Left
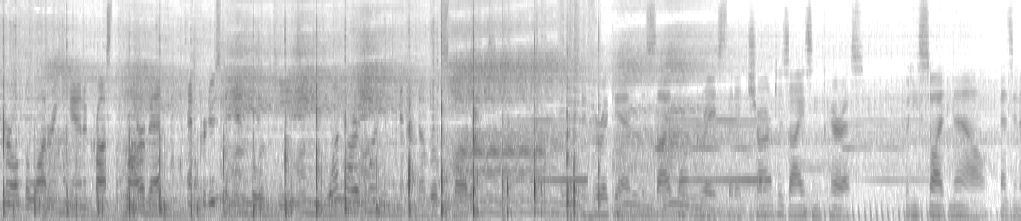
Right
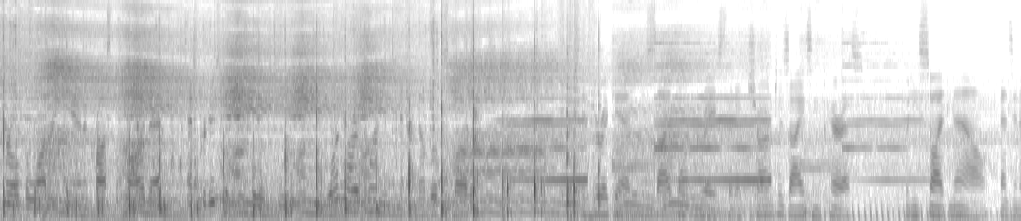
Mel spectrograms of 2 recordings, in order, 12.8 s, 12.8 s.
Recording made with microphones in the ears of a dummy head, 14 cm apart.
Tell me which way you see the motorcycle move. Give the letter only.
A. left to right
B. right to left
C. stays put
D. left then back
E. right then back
B.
